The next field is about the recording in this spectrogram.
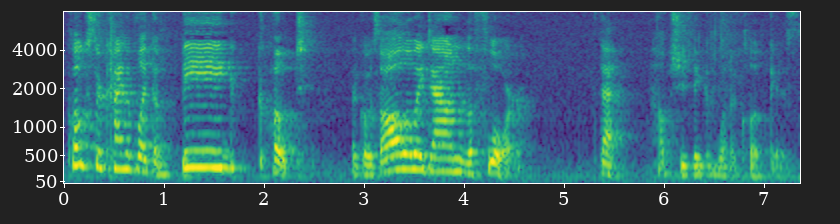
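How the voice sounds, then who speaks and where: There's a noticeable room echo as a high-voiced woman, a teacher, reads a storybook aloud to children. Her delivery is expressive, swinging up and down in pitch, and she breaks off to explain words for her listeners.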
